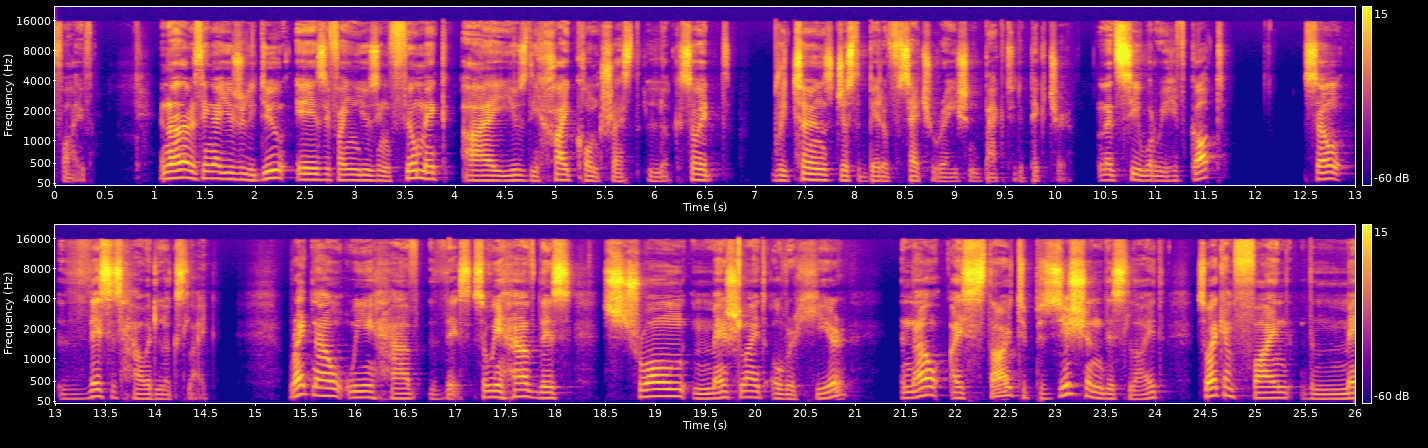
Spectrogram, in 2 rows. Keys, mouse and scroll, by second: 5.5 scroll up 1, 6.0 scroll down 1, 10.3 shift+z, 10.6 shift+z, 13.2 scroll up 2, 14.4-14.9 scroll down 4, 15.1 middle click, 16.8 right click, 17.6 r, 20.1 g, 22.3 KP_0, 24.4 r.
